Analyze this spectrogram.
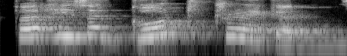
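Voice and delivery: put-on high, pleading young boy; boy's voice. A narrator's reading. Boy begging the king to spare his dragon, high and pleading.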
